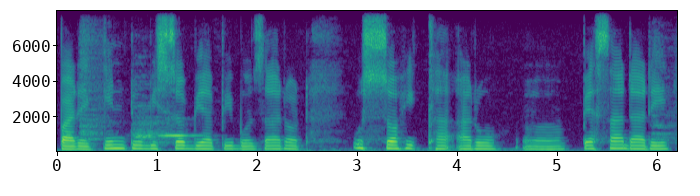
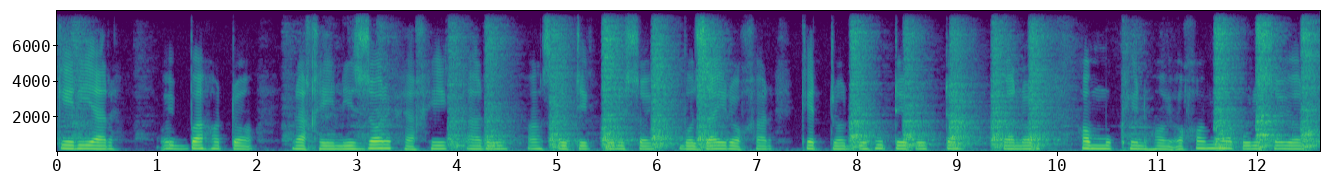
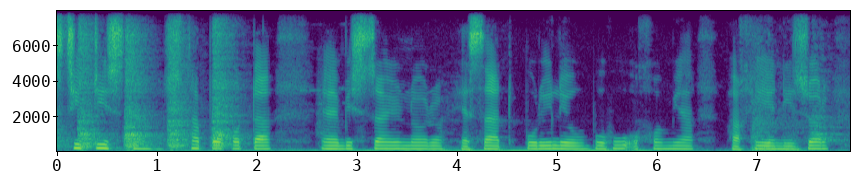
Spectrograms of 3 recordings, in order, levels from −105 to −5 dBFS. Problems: background sounds at intervals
